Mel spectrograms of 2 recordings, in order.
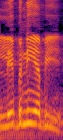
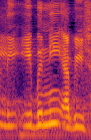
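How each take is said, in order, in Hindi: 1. शुरुआती स्वर गिर जाता है, और li जुड़कर libni बन जाता है। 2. ibni का शुरुआती स्वर अलग से बोला जाता है। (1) "ये अलिफ साइलेंट है" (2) "सही है ली इब्नी अबी शैबा"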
